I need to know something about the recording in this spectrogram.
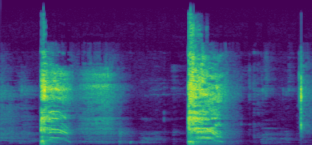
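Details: Cough: two sharp, harsh dry cough bursts in a quiet room, with a faint third short sound at the end.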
